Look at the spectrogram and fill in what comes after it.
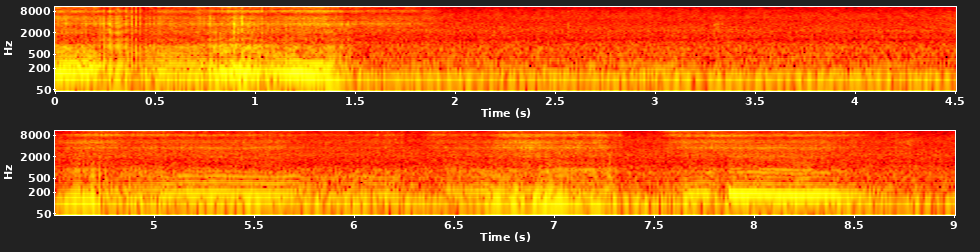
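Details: Loud, deep rattling snores on each breath over steady room hum, recorded by a sibling during deep sleep; mouth open and drooling, uvula and soft palate sore afterward: heavy snoring.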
